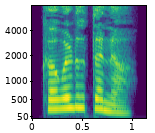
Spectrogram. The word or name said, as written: ಗವುಡತನ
